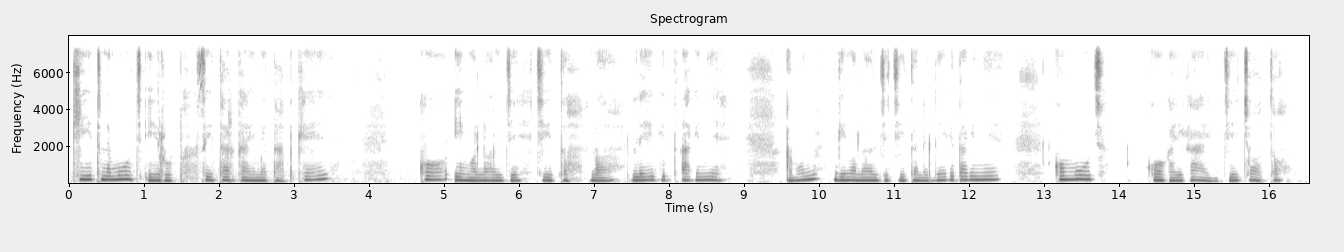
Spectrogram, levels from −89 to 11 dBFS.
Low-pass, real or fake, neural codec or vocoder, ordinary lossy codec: 7.2 kHz; real; none; none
